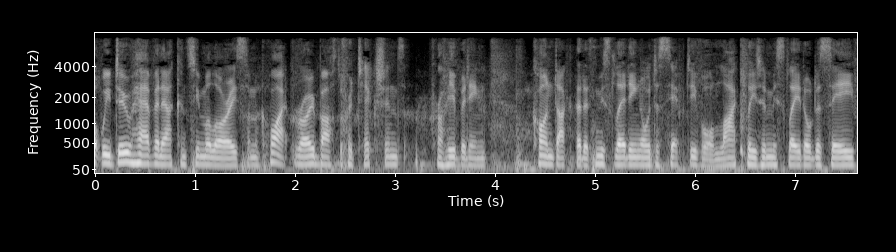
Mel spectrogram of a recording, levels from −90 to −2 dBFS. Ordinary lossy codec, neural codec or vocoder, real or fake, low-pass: MP3, 48 kbps; codec, 16 kHz, 2 kbps, X-Codec, HuBERT features, trained on LibriSpeech; fake; 7.2 kHz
